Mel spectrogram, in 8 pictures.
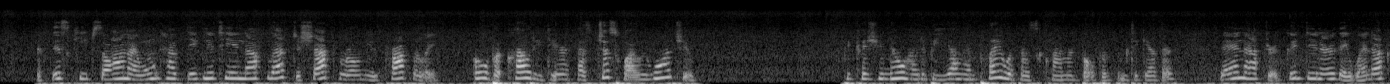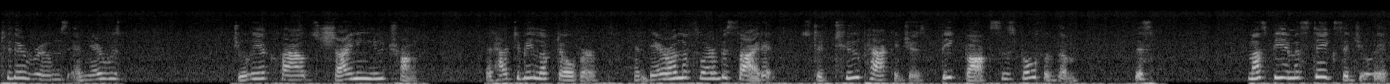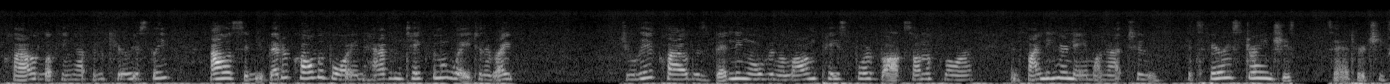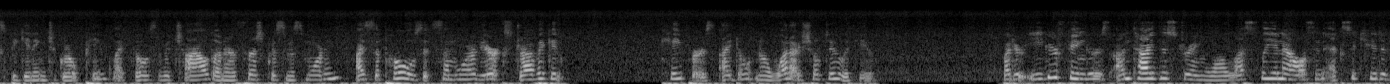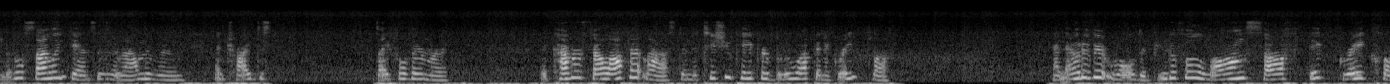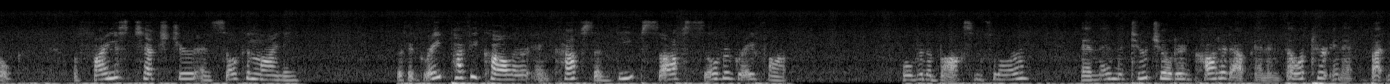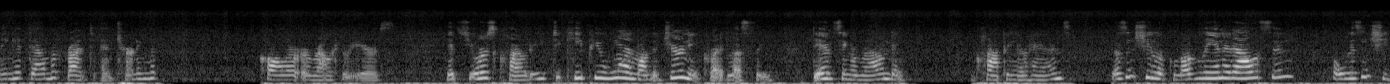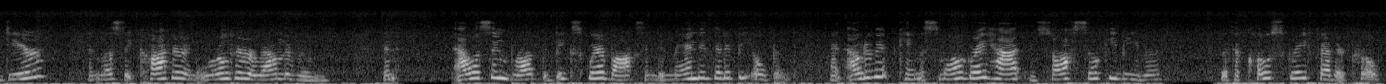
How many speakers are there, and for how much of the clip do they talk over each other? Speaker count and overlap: one, no overlap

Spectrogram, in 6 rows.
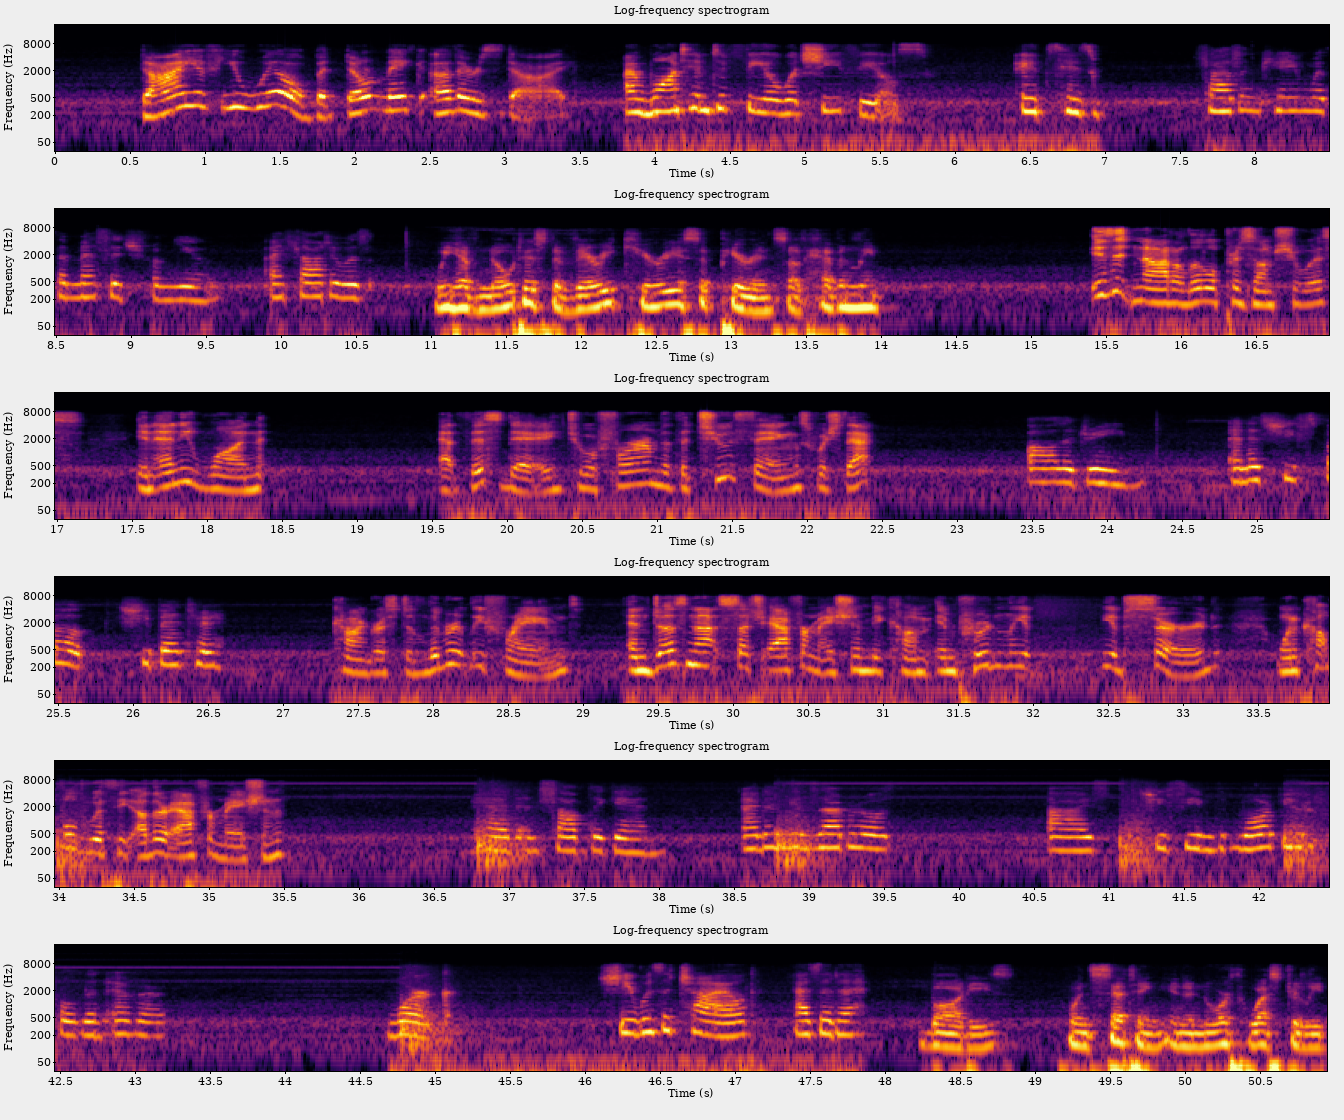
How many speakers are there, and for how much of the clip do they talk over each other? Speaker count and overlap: five, no overlap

